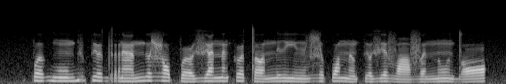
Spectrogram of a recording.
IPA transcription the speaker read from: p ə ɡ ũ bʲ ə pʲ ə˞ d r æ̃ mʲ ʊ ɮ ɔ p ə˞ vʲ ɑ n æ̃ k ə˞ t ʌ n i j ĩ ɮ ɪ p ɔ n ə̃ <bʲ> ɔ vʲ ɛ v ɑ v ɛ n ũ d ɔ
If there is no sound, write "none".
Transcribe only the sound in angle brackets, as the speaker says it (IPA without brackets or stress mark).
pʲ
